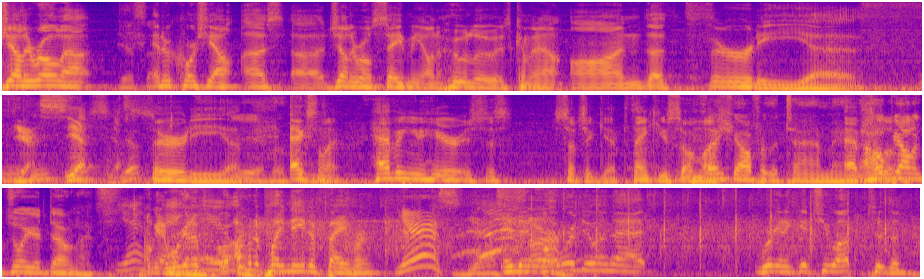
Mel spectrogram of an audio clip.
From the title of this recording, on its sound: Live Broadcast From The Intrepid!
